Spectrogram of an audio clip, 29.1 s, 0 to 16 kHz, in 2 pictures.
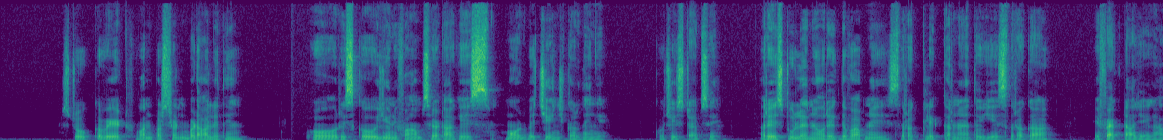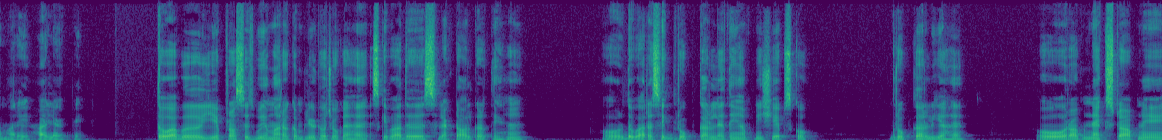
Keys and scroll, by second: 11.2 ctrl+z, 15.1 space, 25.1 ctrl+g.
